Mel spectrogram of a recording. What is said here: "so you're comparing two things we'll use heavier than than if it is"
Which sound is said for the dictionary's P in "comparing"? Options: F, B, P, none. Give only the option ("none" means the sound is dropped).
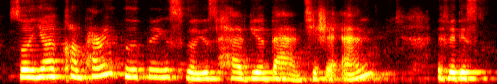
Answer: P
